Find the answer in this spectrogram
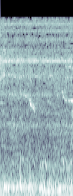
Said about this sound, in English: Here's an example of more people degassing a cow, I guess. You can hear it. Like, the second it pops in, you can hear that.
